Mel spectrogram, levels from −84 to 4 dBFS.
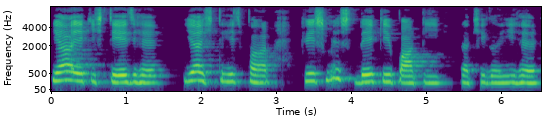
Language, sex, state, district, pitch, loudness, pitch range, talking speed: Hindi, female, Uttar Pradesh, Etah, 220 Hz, -16 LUFS, 205-245 Hz, 130 wpm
